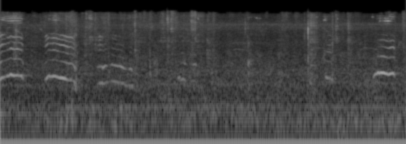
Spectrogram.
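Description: Puppy whining: a string of short, high whines in the first second, a few fainter ones after, and one more near the end.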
